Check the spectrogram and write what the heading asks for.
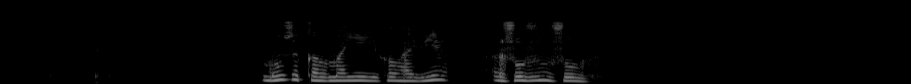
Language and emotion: Russian, neutral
